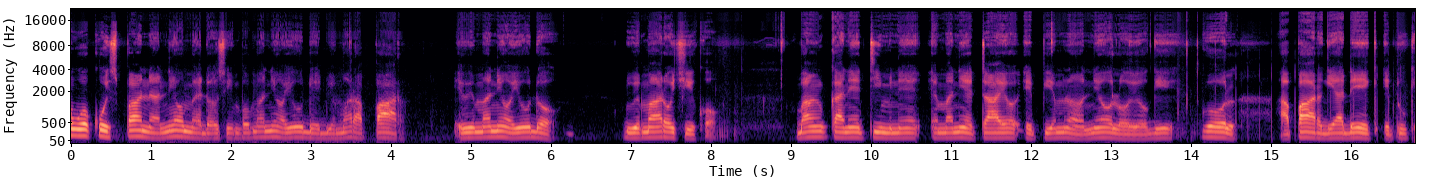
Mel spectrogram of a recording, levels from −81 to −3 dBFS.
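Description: From 1.11 s to 5.07 s the speech goes through a call bitrate drop. The encoder's rate falls from 32 kbps to 13 kbps and stays at that floor for about 3.9 s, so the codec has to spend far fewer bits on each frame. Quantisation becomes coarse and the upper band is cut away, and the speech turns muffled with a rough, watery texture. Full clarity returns only once the rate recovers after 5.07 s.

At 14.57 s a train of clicks begins and runs to the end of the recording at 16.81 s. The pulses arrive at a regular spacing of 6.79 per second. Each has much the same shape, and they peak at roughly the level of the speech itself. They are heard as a steady ticking laid over the audio, continuing through pauses as well as speech. The cause is likely electrical interference from nearby equipment or a faulty connection or power supply.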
